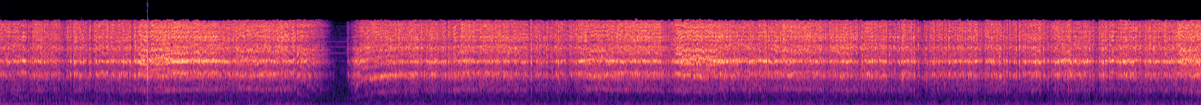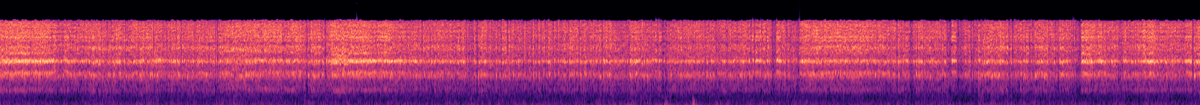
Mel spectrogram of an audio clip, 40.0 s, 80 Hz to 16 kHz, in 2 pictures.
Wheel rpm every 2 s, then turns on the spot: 160, 160, 90, 140, 160, 160, 160, 160, 160, 160, 160, 160, 160, 160, 160, 160, 160, 160, 160, 160.
none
